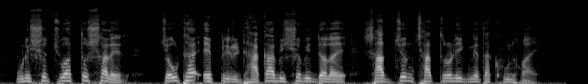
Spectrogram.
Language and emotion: Bengali, neutral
